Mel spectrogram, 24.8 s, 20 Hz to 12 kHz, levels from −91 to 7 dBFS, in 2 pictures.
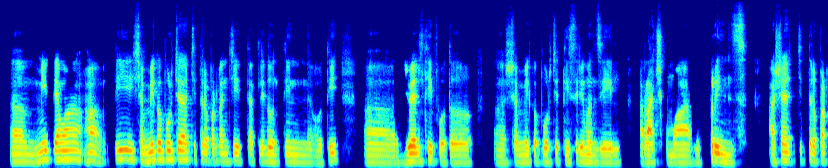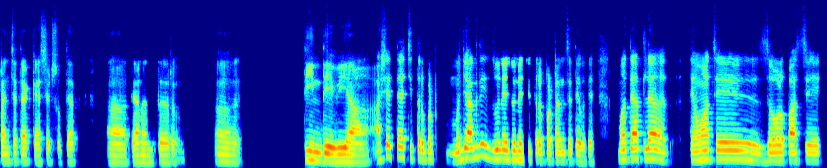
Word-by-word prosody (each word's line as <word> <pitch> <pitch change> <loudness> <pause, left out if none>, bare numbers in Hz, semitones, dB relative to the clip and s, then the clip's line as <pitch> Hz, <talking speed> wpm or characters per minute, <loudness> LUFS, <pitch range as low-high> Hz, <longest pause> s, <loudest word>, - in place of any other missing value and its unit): अ, 110 - -3 0.2
मी 115 +6 -1
तेव्हा 140 0 +5 0.2
हं. 120 -4 0
ती 140 0 +1
शम्मी 125 -1 0
कपूरच्या 140 0 +3
चित्रपटांची 115 -1 -4
त्यातली 110 +1 -6
2-3 105 -1 -3
होती. 95 +5 -5 0.4
अ, - - -9 0.6
ज्वेल 115 -1 +6
थीफ 120 -1 -1
होतं, 100 0 -2 0.4
अ, 95 -1 -9
शम्मी 105 +1 -4
कपूरची 105 -1 -2
तिसरी 105 +2 -2
मंजिल, 100 -2 -3 0.4
राजकुमार, 100 -1 +1 0.3
प्रिन्स 105 -5 +2 0.5
अशा 125 +4 +2 0.2
चित्रपटांच्या 115 -1 -2
त्या 110 - +3
कॅसेट्स 100 0 -5
होत्या. 100 - -6 0.5
अ, 100 -1 -1
त्यानंतर 100 0 -2 0.6
अ, 105 -3 -5 1.0
तीन 130 -3 +3
देविया 110 -2 +7 0.4
असे 180 +7 +1
त्या 170 -1 +2
चित्रपट 135 -2 -2 0.2
म्हणजे 125 +6 0
अगदी 175 +5 +5
जुने-जुने 140 -2 +2
चित्रपटांचे 120 -1 -3
ते - - -1
होते. 100 -2 -2 0.4
मग 145 +1 0
त्यातल्या 150 -1 +6 0.5
तेव्हाचे 140 -1 +3
जवळपासचे 120 0 +2
115 Hz, 110 wpm, -25 LUFS, 105-135 Hz, 1.0 s, देविया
